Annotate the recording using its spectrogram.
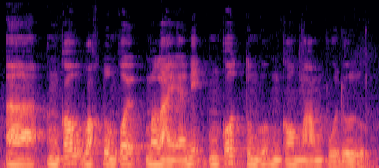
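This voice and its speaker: A man's voice: mid-range voice, normal speed, a little mellow, roomy sound, slight background noise. A man guest in a casual interview, speaking earnestly and in a preachy way.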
